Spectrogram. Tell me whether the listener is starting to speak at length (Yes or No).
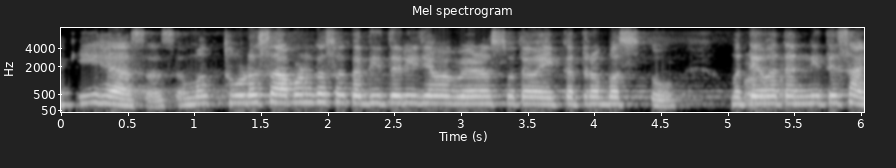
No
